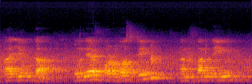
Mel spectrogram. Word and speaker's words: IUCAA: I am particularly want to express my gratitude to the authority of the Inter-University Center for Astronomy and Astrophysics, as we pronounce IUCAA, Pune, for hosting and funding this NEMA-IX in our own university campus.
